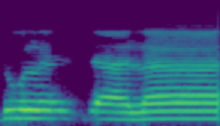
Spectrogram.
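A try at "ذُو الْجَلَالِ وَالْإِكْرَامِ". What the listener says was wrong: Jangan Dul, itu masih Dul. Zul. Zul.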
